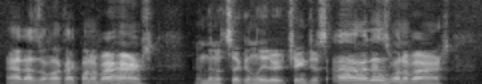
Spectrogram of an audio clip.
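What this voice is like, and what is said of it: Imitates a droid's voice. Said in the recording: “Was that a good imitation? ... That was a perfect imitation.”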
